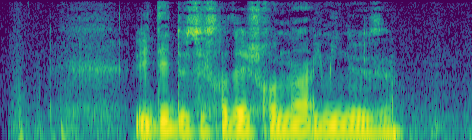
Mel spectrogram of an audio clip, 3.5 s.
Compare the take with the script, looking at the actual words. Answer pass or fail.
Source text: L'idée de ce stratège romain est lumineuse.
fail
